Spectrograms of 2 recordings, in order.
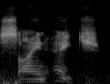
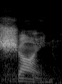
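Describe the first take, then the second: First: It is said as 'sine' plus the letter h. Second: It is said as one syllable, 'shine'. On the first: Some people use this pronunciation. "or even just sine h" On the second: This is the usual pronunciation. "normally pronounced shine"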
